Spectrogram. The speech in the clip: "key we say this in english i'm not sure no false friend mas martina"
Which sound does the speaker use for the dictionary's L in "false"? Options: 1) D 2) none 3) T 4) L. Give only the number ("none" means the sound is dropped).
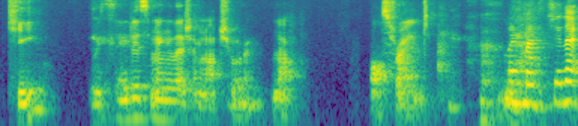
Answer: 2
